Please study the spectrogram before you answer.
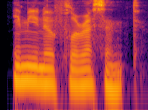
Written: immunofluorescent

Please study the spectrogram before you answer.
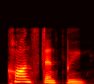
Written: constantly

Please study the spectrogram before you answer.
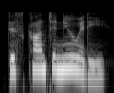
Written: discontinuity

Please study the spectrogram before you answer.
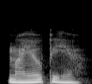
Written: myopia

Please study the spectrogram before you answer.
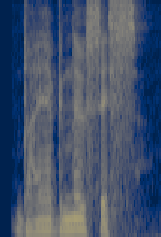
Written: diagnosis

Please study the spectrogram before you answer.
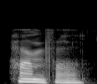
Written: harmful

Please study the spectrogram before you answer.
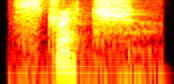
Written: stretch

